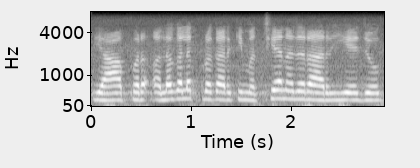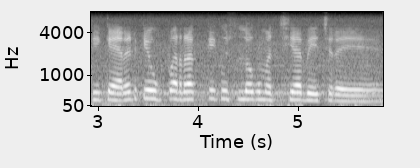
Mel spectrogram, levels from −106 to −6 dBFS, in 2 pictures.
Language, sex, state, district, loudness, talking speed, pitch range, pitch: Hindi, female, Maharashtra, Gondia, -15 LUFS, 235 wpm, 220-245 Hz, 230 Hz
